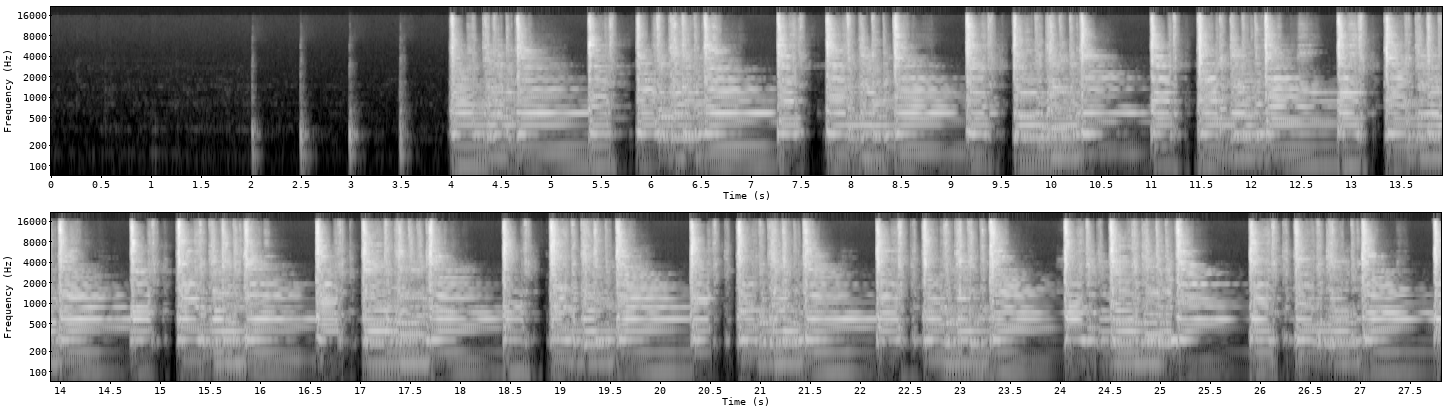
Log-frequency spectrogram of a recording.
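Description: Acoustic guitar: four short, quiet strokes about two seconds in, then steady rhythmic strumming of chords, with brief breaks at the chord changes.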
